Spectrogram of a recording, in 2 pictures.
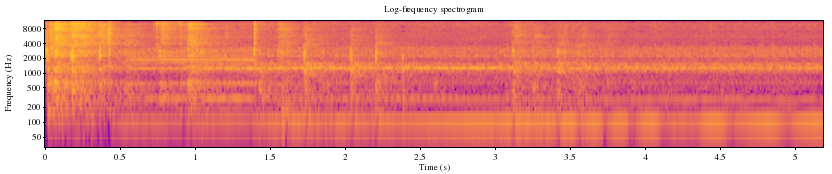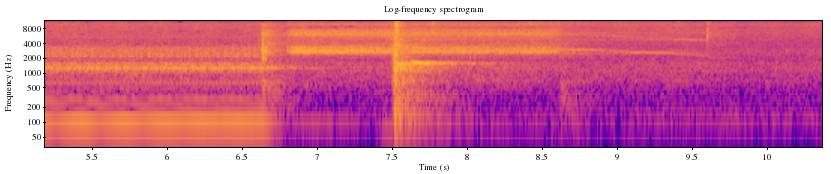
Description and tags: Outdoor passageway electronic door-opener
An electric dooropener goes off on a door after a passageway to enter a commercial transportation boat on a pier
door, door-opener, open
